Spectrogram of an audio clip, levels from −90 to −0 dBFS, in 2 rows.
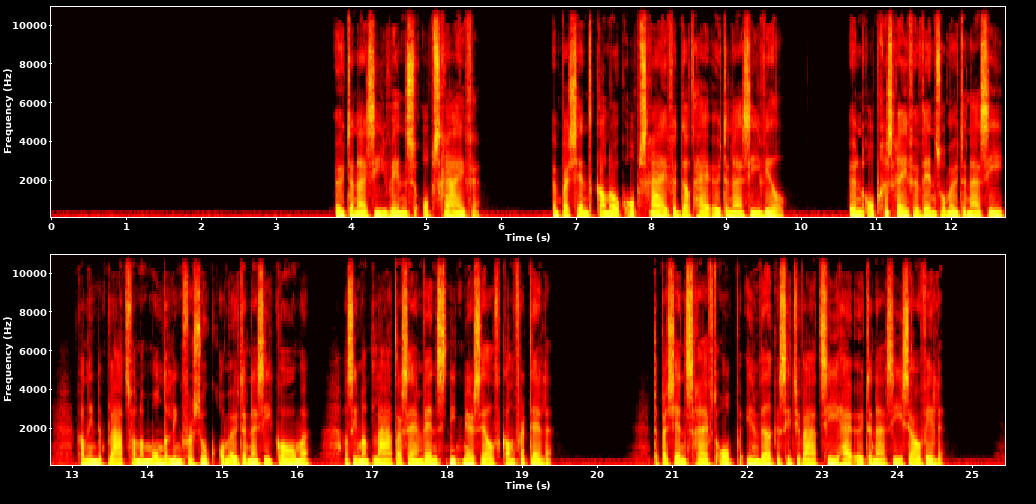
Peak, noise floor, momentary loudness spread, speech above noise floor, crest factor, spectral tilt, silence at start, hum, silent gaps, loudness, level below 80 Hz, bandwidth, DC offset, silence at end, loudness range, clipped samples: -6 dBFS; -62 dBFS; 5 LU; 41 dB; 16 dB; -5.5 dB/octave; 3.8 s; none; none; -22 LUFS; -70 dBFS; 11 kHz; under 0.1%; 0.85 s; 4 LU; under 0.1%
